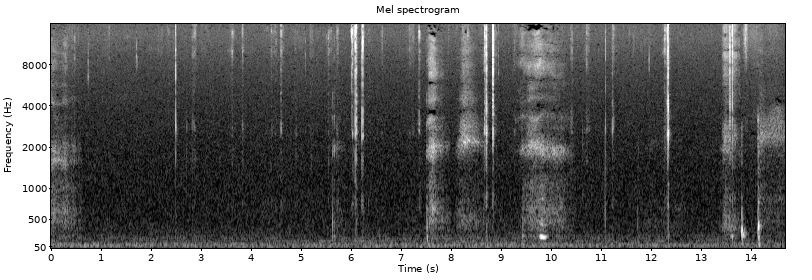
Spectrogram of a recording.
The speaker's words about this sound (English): These aren't exactly safety scissors.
